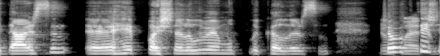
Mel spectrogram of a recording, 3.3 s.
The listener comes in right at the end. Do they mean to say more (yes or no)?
no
